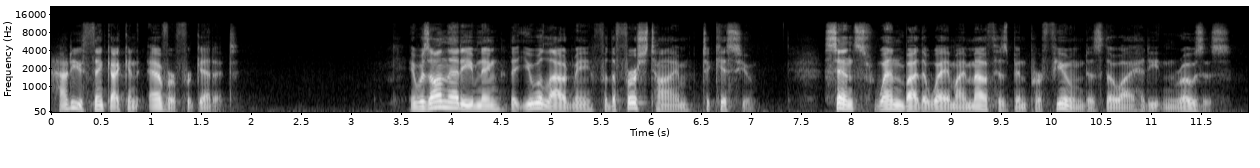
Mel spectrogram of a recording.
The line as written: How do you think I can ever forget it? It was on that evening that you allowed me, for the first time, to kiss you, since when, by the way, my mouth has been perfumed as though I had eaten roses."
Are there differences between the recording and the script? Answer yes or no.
no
